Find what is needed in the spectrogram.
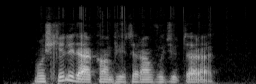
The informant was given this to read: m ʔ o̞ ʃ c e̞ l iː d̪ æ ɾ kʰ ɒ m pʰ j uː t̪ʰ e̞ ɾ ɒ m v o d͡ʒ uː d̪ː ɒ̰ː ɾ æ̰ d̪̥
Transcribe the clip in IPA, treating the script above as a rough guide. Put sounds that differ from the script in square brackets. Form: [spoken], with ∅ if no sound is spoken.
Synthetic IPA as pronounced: m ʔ o̞ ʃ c e̞ l iː d̪ æ ɾ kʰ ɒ m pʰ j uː t̪ʰ e̞ ɾ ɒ m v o d͡ʒ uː d̪ː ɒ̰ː ɾ æ̰ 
